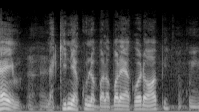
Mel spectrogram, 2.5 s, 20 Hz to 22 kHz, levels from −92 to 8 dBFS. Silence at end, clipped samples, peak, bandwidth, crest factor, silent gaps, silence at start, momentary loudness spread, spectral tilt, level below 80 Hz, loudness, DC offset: 0 s; under 0.1%; 0 dBFS; 12 kHz; 20 dB; none; 0 s; 14 LU; -6 dB/octave; -58 dBFS; -20 LUFS; 2%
